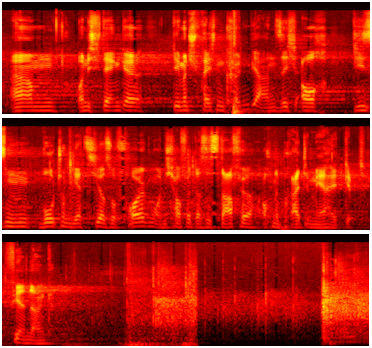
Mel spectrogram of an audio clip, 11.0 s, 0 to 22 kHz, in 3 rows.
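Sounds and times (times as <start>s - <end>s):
people applauding: 8.8s - 11.0s.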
